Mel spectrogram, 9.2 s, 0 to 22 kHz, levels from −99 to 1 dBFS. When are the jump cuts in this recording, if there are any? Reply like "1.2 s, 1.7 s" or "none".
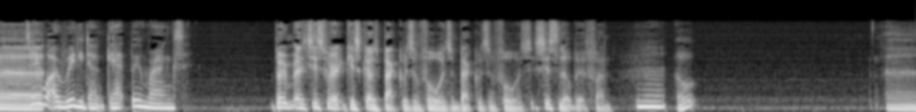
2.6 s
